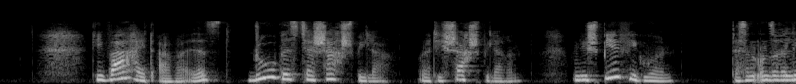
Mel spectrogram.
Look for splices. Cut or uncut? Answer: cut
